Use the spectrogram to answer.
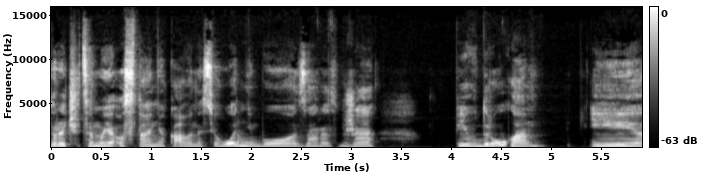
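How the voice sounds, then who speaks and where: Her fairly low pitch for a woman carries a dark, mellow tone, and the intonation stays fairly even at a moderate pace. The recording is very clean, with a silent background. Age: 30s. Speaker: video blogger and sexology student. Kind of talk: vlog monologue.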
